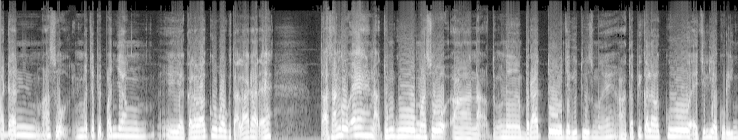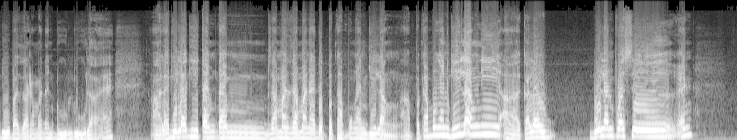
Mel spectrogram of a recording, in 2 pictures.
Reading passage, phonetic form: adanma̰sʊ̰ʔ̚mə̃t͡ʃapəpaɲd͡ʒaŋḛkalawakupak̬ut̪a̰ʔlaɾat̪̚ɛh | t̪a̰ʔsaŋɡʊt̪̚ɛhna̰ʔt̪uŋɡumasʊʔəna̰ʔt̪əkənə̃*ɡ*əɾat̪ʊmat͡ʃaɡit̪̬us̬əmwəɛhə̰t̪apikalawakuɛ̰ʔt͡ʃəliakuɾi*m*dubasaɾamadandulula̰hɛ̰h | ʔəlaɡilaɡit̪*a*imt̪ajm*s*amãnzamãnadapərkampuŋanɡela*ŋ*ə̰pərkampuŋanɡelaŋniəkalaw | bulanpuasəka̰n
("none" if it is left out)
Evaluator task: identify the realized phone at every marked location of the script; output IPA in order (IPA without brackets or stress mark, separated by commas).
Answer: b, n, a, z, ŋ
